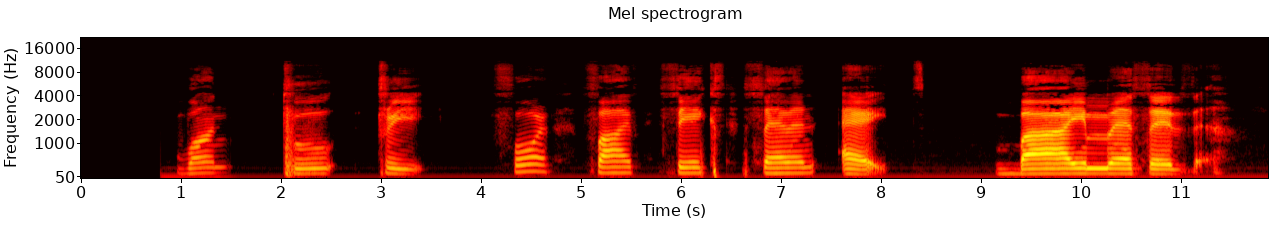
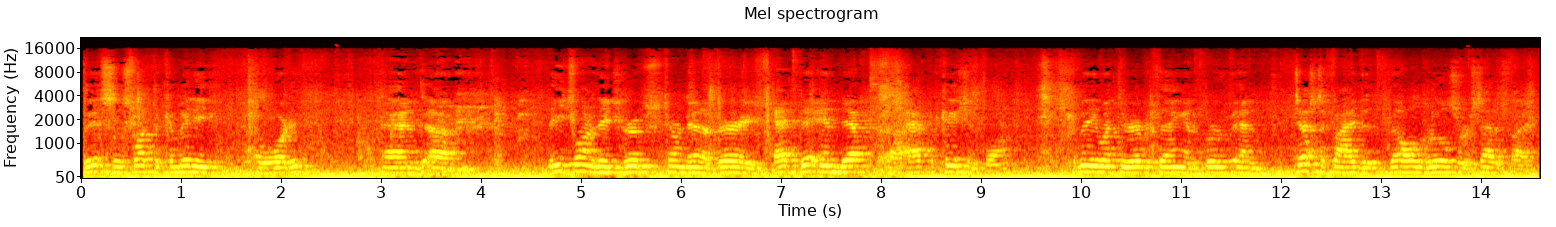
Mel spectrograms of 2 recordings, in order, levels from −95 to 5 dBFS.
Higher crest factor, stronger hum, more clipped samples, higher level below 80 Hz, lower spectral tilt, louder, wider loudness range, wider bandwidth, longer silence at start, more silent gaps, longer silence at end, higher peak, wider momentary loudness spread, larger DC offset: first, 22 dB vs 12 dB; first, 50 Hz at -70 dBFS vs none; neither; second, -66 dBFS vs -20 dBFS; about the same, -5.5 dB/octave vs -6 dB/octave; second, -28 LUFS vs -15 LUFS; first, 12 LU vs 1 LU; second, 10.5 kHz vs 15.5 kHz; first, 1.05 s vs 0 s; neither; first, 0.45 s vs 0 s; second, -8 dBFS vs -2 dBFS; first, 21 LU vs 3 LU; neither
